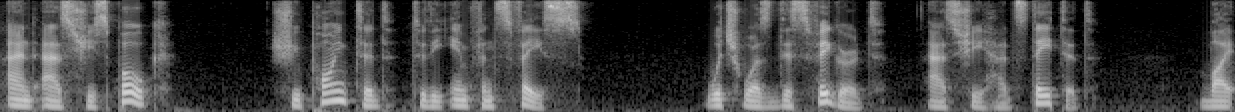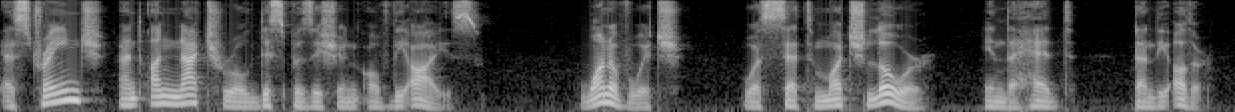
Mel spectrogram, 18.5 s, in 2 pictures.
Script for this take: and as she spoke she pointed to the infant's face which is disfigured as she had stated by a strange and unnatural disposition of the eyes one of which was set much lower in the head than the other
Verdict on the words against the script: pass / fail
fail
